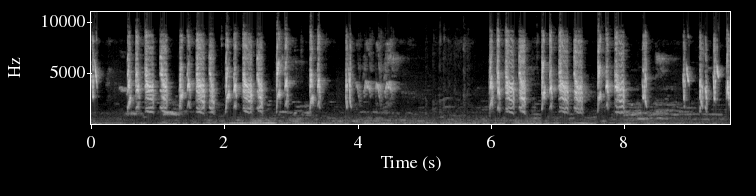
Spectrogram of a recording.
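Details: Long-tailed shrike lure song to make other birds sing: fast harsh chattering notes for about three seconds, a quieter stretch with faint low hum, then another burst of rasping high notes.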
